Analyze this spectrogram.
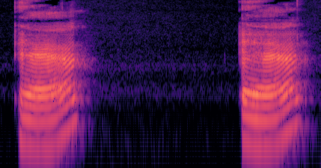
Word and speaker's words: Ä: We call it Ä, or A Umlaut. A Umlaut. A Umlaut is pronounced like the E in the word melon or in the A of the word H. The second umlaut is Ö, Ö, or O umlaut.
